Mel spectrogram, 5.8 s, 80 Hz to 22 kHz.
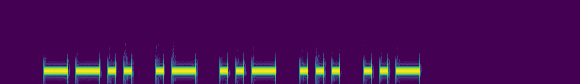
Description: Morse code, heard as a keyed tone, about 15 wpm, 700 Hz. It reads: ZAUSU
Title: Code Groups - 5 Letters - 15wpm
